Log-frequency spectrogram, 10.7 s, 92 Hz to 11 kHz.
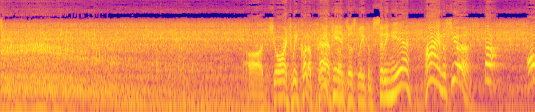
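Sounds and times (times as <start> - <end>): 
French car engine revving at full throttle while stuck in mud: 0.0 - 7.6
speech: 5.2 - 9.9.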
